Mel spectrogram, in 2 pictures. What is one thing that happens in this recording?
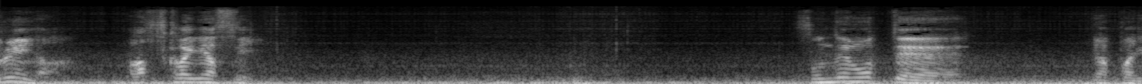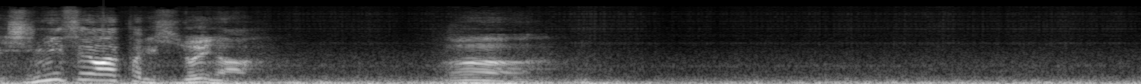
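A car engine hums with steady road rumble from inside the car.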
